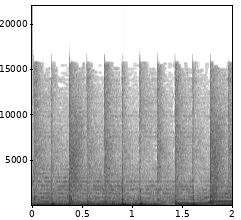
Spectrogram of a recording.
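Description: Electronic background music with a heavy bass and a steady drum beat. A synth note slides up near the end after a brief dip.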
